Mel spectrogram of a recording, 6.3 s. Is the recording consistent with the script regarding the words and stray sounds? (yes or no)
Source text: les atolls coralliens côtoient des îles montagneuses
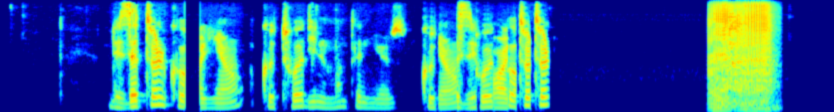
no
